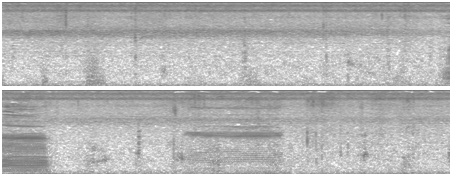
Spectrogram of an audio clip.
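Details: Limousin and Angus cattle in a pasture; a single loud, low, drawn-out moo of under a second midway, then a fainter, shorter lowing, over steady rural background hiss and light rustling.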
